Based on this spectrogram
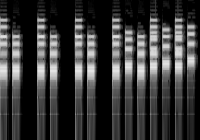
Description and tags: simple beep music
